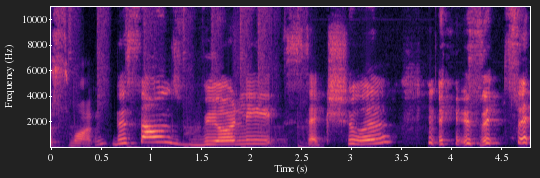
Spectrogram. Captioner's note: laughs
